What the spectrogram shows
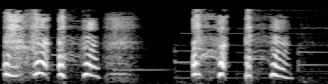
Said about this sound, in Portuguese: A flor tossiu.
